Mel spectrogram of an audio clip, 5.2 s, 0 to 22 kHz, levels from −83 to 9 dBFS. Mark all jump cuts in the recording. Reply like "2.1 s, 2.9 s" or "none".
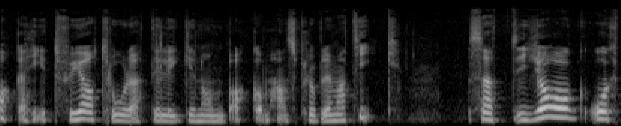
1.9 s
